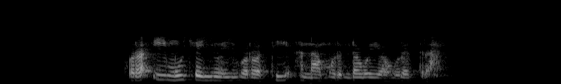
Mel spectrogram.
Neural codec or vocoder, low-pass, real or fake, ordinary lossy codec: vocoder, 44.1 kHz, 80 mel bands, Vocos; 3.6 kHz; fake; MP3, 24 kbps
